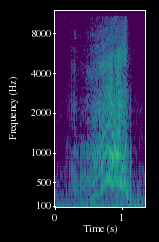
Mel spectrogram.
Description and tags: Just a little zipper collection.
closing, clothing-and-accessories, opening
